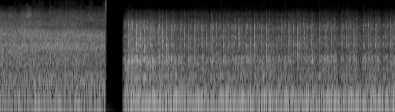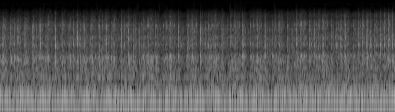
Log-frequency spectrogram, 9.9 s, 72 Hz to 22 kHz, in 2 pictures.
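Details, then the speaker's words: Cammed Whipple-supercharged GT500 V8 idling after first start following 6 months winter storage; loud choppy lope with uneven rhythmic burble; normal cammed idle. "Starting to get some nice cammed idle back. Really missed that sound."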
